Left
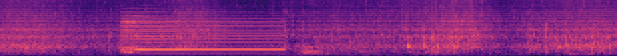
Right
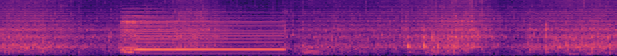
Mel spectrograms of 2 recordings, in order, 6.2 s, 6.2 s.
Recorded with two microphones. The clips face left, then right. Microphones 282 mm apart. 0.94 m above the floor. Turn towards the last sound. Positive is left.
turn(degrees=25)  # may be behind; listen again after turning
